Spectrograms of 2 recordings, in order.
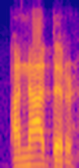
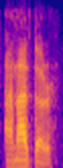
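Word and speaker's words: Anadyr: Anader is how you say it. Anader.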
